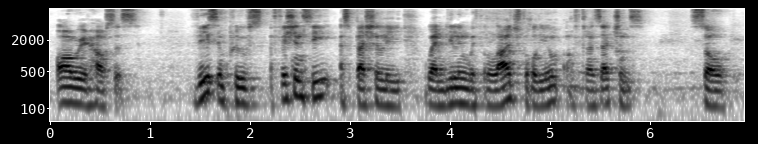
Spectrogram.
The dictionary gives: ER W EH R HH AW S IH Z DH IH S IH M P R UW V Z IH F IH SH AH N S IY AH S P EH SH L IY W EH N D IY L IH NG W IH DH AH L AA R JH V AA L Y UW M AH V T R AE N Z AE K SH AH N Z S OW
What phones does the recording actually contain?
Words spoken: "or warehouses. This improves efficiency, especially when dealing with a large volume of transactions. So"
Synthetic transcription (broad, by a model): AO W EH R HH AW S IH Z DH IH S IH M P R UW V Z IH F IH SH AH N S IY AH S P EH SH L IY W EH N D IY L IH NG W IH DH AH L AA R JH V AA L Y UW M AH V T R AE N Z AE K SH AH N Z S OW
